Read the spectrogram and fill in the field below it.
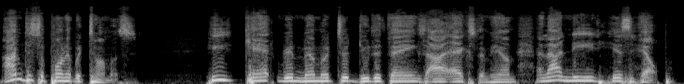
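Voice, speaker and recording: A man's voice: fairly high pitch, expressive, unhurried, creaky, a little mellow, breathy edge, dry recording, exaggerated voice. A man voicing a busy, disappointed storybook mother, firm as she explains herself. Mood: frustrated.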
